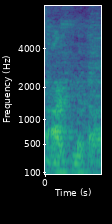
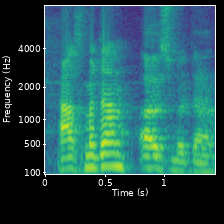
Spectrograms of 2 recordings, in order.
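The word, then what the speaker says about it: Azmodan: Agmadan, I can't pronounce it. Asmodan, that's the one.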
